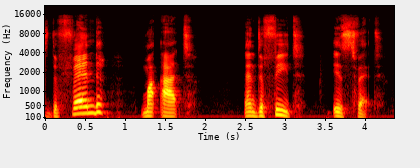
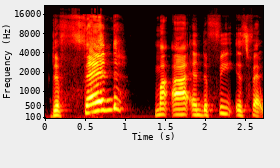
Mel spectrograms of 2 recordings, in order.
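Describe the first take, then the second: First: Said in the usual way. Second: "Defend Ma'at and defeat Isfet" slow and louder, "Defend" hit hard; slow emphatic motto. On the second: Shown as a demonstration. Host drives home the translated motto to listeners, slow and louder. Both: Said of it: "What does defeat Isfet mean?".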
